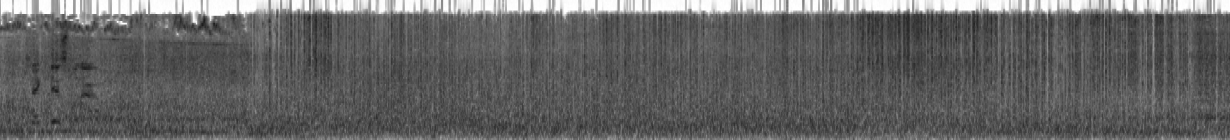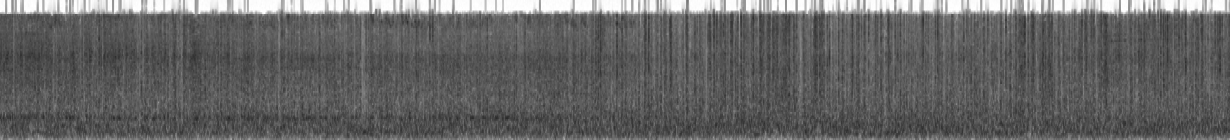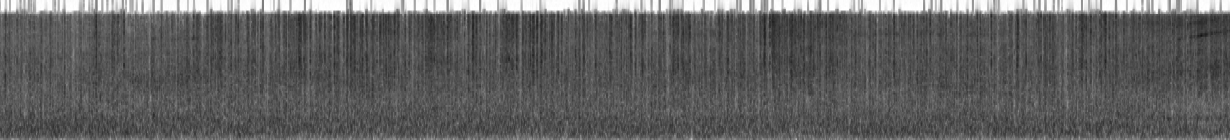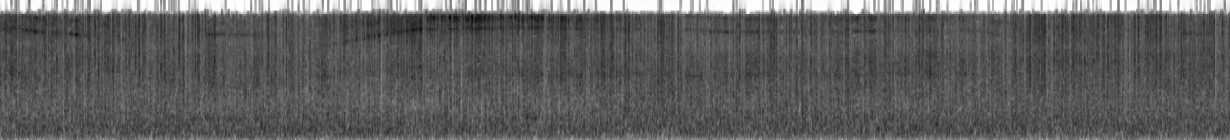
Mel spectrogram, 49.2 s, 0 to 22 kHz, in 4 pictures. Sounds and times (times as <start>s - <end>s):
Vehicle: 0.0s - 49.2s.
